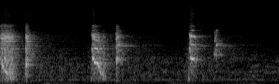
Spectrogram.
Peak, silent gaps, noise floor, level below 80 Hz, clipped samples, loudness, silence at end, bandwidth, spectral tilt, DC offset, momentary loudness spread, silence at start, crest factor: -8 dBFS; none; -53 dBFS; -70 dBFS; under 0.1%; -27 LUFS; 0.55 s; 16 kHz; -1 dB/octave; under 0.1%; 17 LU; 0 s; 22 dB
